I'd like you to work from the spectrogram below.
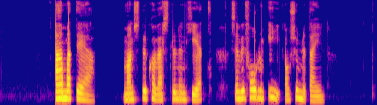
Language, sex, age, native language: Icelandic, female, 40-49, Icelandic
